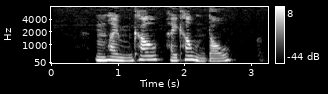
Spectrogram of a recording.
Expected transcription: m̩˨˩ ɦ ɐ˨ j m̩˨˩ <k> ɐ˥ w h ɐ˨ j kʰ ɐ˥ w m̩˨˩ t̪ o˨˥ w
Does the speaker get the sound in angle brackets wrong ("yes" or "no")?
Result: yes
